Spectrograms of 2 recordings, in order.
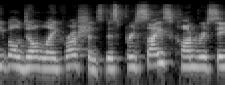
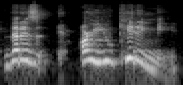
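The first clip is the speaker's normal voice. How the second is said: louder, higher, incredulous; exasperated outburst; 6 semitones higher, 5 dB louder than usual. Retold or imitated. Telling off a Russian commenter, loud and incredulous. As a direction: hit him with disbelief, raised voice.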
